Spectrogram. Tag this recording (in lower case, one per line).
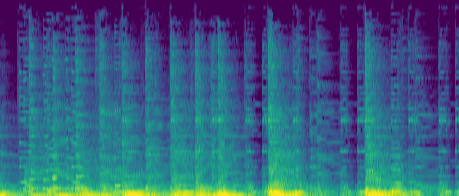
music
harpsichord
